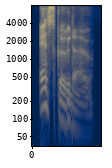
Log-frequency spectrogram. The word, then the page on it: escudo: British English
